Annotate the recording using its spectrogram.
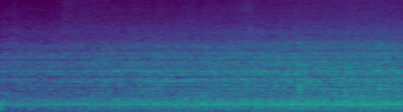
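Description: A steady mechanical hum with one held low tone, growing slightly louder throughout.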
